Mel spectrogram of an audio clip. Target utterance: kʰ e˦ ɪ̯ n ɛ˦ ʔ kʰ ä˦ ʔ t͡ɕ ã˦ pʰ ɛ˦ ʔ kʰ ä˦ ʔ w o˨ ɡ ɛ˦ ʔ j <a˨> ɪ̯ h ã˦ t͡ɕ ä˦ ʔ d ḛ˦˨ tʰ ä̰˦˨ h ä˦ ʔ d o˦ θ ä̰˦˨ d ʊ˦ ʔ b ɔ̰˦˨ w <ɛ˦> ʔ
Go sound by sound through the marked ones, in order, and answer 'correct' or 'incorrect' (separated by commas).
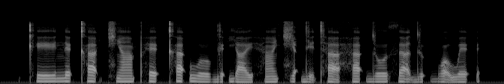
correct, correct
